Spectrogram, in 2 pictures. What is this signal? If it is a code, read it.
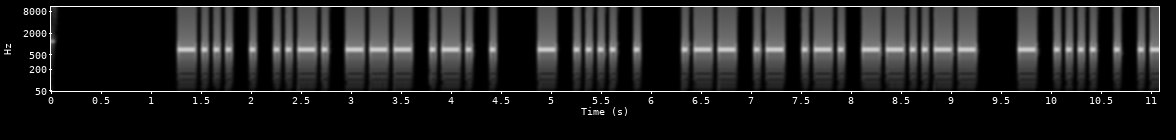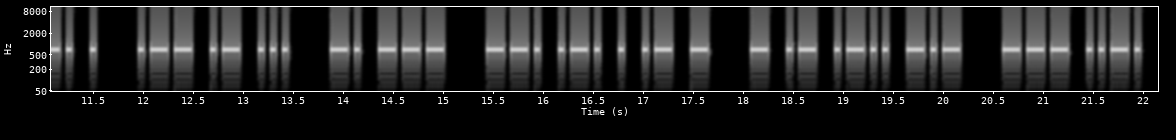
Morse code, heard as a keyed tone, about 21 wpm, 700 Hz. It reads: BEFORE THE WAR, THERE WAS NO GREAT TALK OF
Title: Sentences from Top 1000 Words - Review Part 2 - 20wpm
